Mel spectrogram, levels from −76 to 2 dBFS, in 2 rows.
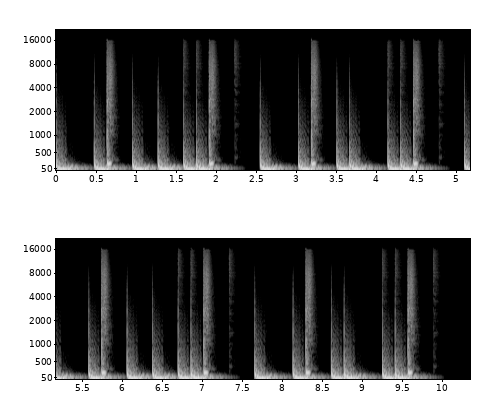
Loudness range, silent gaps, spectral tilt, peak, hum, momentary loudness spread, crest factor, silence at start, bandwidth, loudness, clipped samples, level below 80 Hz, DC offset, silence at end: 1 LU; 2.46-2.55 s, 5.01-5.10 s, 7.57-7.65 s; -5.5 dB/octave; -2 dBFS; none; 6 LU; 14 dB; 0 s; 16 kHz; -19 LUFS; under 0.1%; -18 dBFS; 0.2%; 0.55 s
